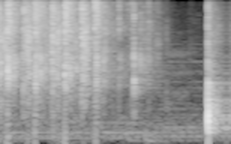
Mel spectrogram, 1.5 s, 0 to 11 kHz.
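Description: A Kate Somerville Uncomplicated SPF 50 soft-focus makeup setting spray, an aerosol sunscreen can, is shaken before use so the mixing ball inside rattles. About ten quick, bright clicking rattles fade out, followed by a brief pause and one sharp final rattle. This is the normal sound of the can being shaken.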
